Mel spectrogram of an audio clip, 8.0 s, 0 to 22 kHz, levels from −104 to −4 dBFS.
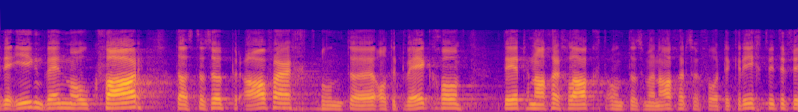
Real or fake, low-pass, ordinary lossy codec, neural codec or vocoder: real; 7.2 kHz; none; none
